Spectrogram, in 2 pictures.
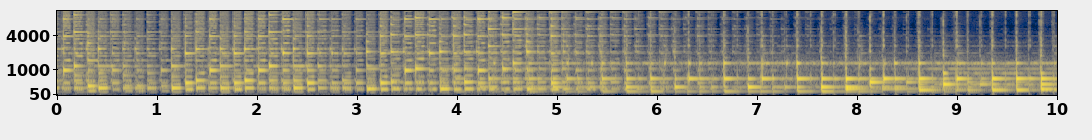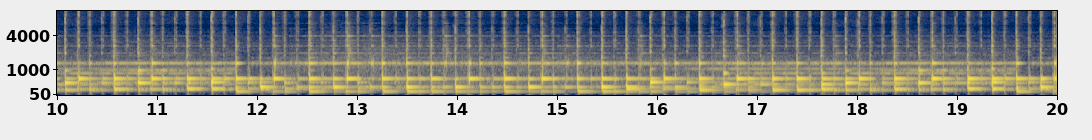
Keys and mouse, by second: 3.5 middle click, 4.3 middle click, 5.0 middle click, 5.3 middle click, 6.7 middle click, 6.9 middle click, 10.9 middle click, 11.4 middle click, 11.7 middle click.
